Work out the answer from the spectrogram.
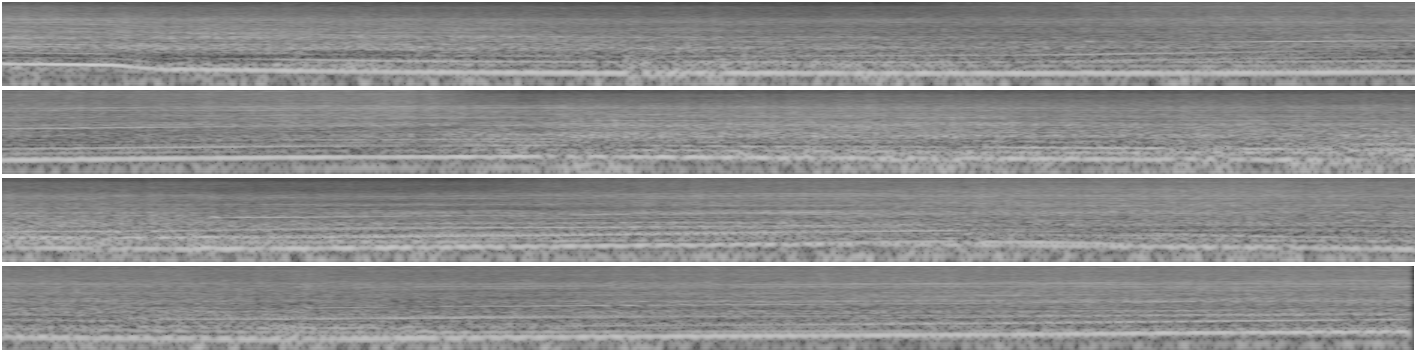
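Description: Sport motorcycle engine under hard track riding, heard onboard: the engine note falls sharply right at the start, then climbs slowly, dips about ten seconds in, climbs again, falls around twenty seconds in, and rises once more.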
